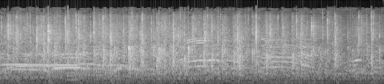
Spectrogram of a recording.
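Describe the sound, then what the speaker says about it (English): A comedy club audience in Columbia, South Carolina, claps and cheers for the owner, with a brief burst of dense applause and a few whoops mixed in. "Y'all give him a nice round of applause."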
